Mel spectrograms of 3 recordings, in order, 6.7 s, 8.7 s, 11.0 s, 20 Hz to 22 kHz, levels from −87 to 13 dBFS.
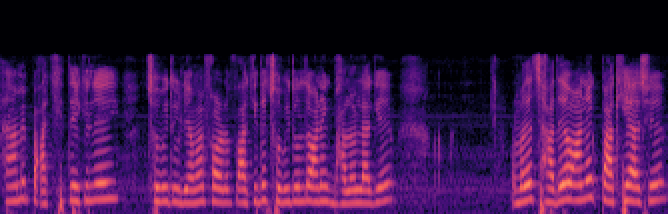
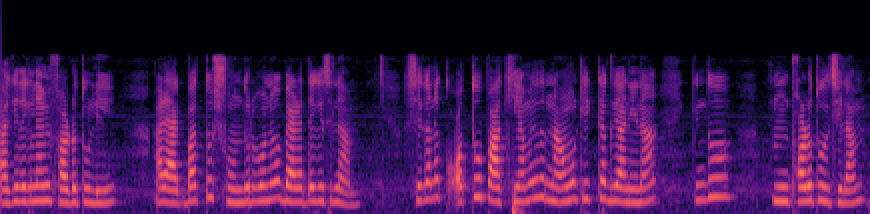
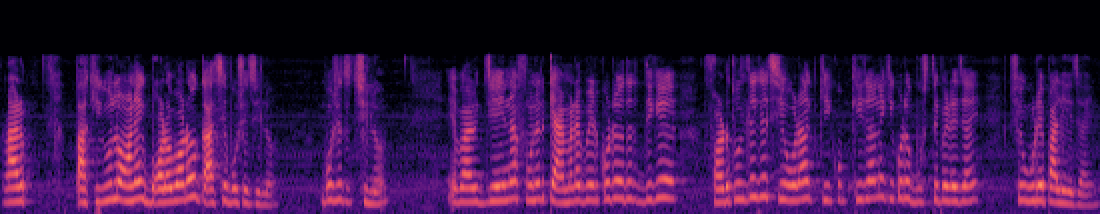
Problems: constant background noise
